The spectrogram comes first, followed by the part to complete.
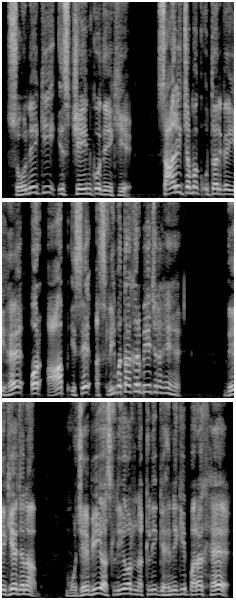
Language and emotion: Hindi, angry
